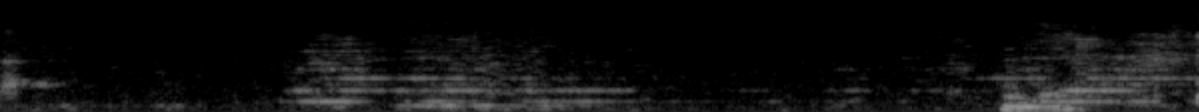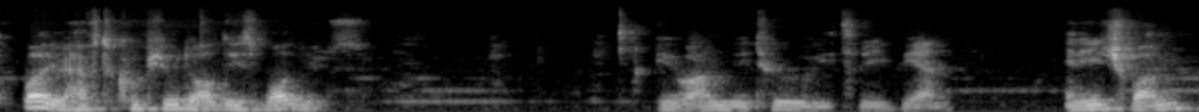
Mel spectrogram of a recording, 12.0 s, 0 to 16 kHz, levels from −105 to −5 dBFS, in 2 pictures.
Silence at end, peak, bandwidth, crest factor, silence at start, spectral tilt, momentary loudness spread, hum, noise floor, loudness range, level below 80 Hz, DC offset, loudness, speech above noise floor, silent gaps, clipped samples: 0.05 s; -20 dBFS; 10.5 kHz; 24 dB; 0.05 s; -6.5 dB/octave; 25 LU; none; under -90 dBFS; 9 LU; -78 dBFS; under 0.1%; -39 LUFS; over 51 dB; none; under 0.1%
